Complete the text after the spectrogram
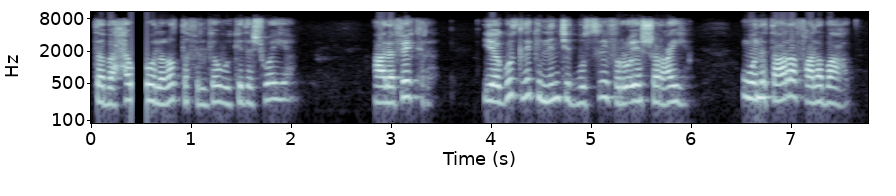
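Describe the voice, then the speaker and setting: امرأة تؤدي دور شاب مهذب وهادئ، بلهجة مصرية وصوت أوطى. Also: female voice, a little high, fast talker, natural voice. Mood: gentle. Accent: Egyptian. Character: gentle polite young man, the groom.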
